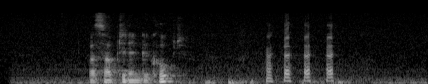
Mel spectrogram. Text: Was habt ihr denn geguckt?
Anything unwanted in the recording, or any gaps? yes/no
yes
